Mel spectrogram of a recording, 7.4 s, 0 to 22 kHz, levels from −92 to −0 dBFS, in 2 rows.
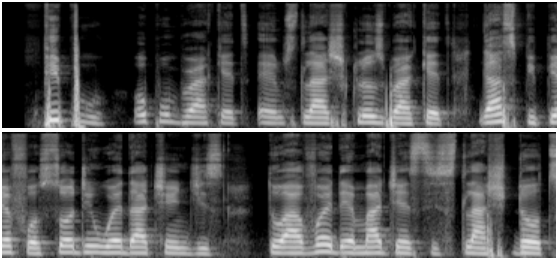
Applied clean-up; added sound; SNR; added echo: none; none; none; none.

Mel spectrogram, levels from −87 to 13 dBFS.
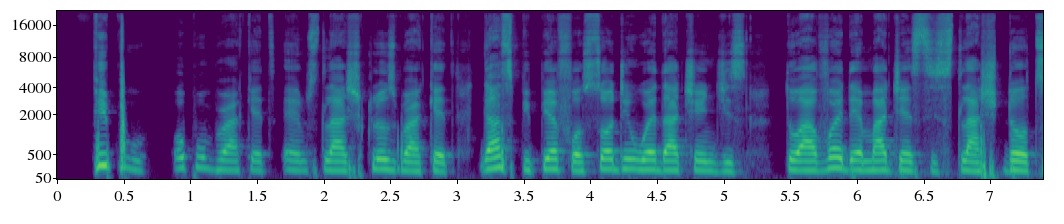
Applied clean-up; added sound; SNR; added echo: neural mask model Resemble Enhance denoiser.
